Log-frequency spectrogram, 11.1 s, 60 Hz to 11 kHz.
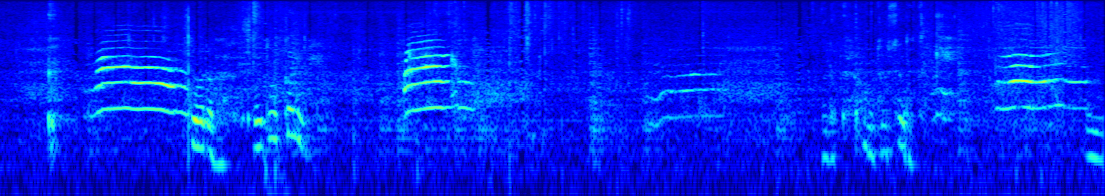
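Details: Pet cat indoors on a first-snow day in February 2023, from a household of six cats; four clear harmonic meows spaced a few seconds apart, some rising then falling, with a person softly calling and rustling between.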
